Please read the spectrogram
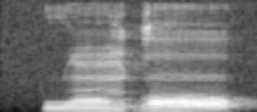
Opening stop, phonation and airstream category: plain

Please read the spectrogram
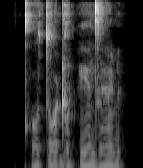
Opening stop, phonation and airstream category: aspirated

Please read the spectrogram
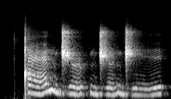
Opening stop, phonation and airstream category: click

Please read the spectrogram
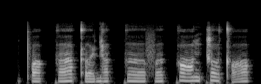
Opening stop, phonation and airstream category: ejective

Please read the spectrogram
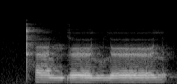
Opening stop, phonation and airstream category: aspirated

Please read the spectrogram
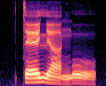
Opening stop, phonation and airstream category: plain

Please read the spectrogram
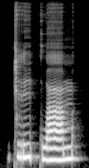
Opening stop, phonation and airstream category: plain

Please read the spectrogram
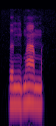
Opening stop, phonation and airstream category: plain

